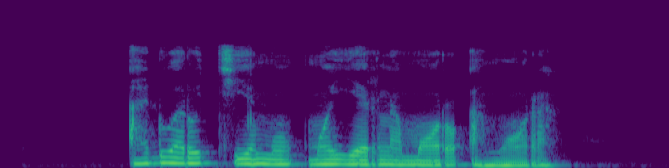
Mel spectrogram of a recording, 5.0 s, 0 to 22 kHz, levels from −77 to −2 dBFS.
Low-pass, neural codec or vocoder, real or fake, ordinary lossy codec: 7.2 kHz; vocoder, 44.1 kHz, 128 mel bands every 512 samples, BigVGAN v2; fake; none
